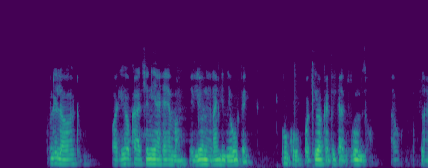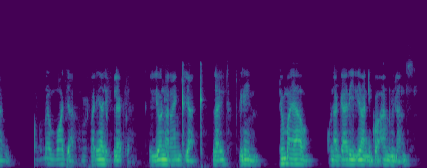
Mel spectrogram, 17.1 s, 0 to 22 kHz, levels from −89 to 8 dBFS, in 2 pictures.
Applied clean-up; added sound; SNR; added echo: neural mask model DeepFilterNet 3.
